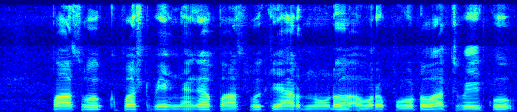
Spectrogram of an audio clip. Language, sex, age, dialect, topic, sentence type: Kannada, male, 60-100, Dharwad Kannada, banking, statement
